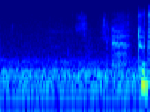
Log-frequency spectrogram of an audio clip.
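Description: A pause in speech with only a faint low hum, then a quick intake of breath about one and a half seconds in and a voice starting to speak right at the end.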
